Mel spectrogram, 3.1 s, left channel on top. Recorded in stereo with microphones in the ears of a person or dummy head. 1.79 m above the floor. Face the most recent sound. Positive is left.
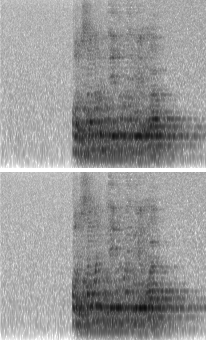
turn(degrees=-45)  # may be behind; listen again after turning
